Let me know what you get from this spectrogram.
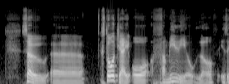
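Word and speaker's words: storge: So the next uh one number three is stoj and it's spelled s t o r g e but it's pronounced stoj. So uh stoj or familial love is a kind of failure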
